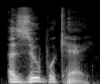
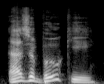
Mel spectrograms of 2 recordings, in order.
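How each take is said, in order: First: The name is said with Nigerian sounds. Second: The name is said with Americanized sounds. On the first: The speaker calls it right. "in Nigeria, ... the way you pronounce his name is Azubuike" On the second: The speaker calls it wrong. "the Americanized way to say his last name"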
